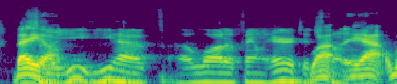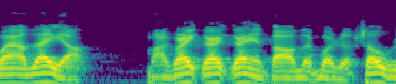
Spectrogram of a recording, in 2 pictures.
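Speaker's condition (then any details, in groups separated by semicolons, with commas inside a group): Parkinson's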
